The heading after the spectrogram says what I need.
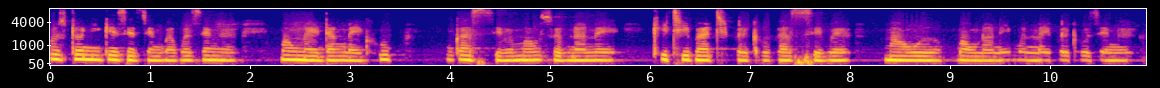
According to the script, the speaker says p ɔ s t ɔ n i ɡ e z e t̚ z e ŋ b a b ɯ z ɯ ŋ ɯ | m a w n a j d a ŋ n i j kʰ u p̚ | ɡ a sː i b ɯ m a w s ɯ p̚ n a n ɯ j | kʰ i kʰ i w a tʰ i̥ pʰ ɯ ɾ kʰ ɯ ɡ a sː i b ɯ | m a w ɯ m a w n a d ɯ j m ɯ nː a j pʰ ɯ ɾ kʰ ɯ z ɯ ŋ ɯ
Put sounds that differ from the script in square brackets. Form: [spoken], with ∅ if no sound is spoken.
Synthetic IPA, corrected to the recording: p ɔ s t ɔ n i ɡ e z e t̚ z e ŋ b a b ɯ z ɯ ŋ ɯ | m a w n a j d a ŋ n [a] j kʰ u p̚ | ɡ a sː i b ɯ m a w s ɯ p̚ n a n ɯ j | kʰ i [tʰ] i [b] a tʰ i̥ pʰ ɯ ɾ kʰ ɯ ɡ a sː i b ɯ | m a w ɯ m a w n a [n] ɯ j m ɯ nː a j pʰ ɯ ɾ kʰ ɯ z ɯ ŋ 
